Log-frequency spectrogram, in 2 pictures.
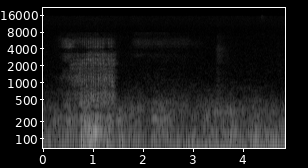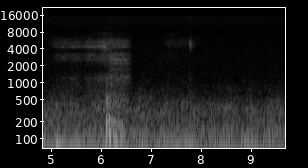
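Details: Labrador Retriever asleep and snoring: two long, rasping breath bursts, the first near one second and the second around five to six seconds, each with a deep rumble and airy hiss, separated by quieter breathing.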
